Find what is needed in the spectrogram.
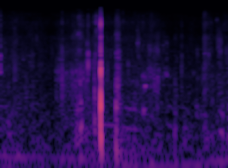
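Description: Horse mouthing a newly fitted metal bit: a single sharp metallic click about a second in, with a few faint smaller clicks around it.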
